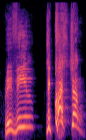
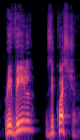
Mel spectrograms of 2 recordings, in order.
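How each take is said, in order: First: It is said with high energy. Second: It is said with low energy.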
